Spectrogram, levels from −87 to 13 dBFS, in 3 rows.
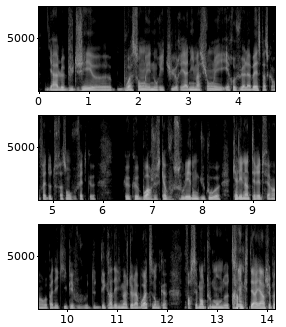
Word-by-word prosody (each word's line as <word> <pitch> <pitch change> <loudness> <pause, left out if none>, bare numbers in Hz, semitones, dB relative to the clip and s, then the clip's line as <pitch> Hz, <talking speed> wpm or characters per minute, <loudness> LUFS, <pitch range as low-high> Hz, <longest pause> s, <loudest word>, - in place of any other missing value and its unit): il - - -8
y - - 0
a 90 0 +3
le 90 0 +2
budget, 100 +1 0
heu, 85 -1 0
boissons 105 +2 0
et 95 -1 +1
nourritures 95 +3 -3
et 90 - 0
animations 95 +5 0
est 95 -3 0
est 95 - 0
revus 95 0 -2
à - - +2
la 85 0 +1
baisse 115 +3 +4
parce - - -4
qu'en - - -10
fait: 110 - -2
«De 95 - -3
toute - - -16
façon, 105 +4 -3
heu, - - -3
vous 90 -2 -16
faites 105 - -6
que 90 - -9 0.6
que 100 - -4
que 95 +1 -3
boire 105 +5 +3
jusqu'à 100 -1 -2
vous 95 +2 -7
saouler, 110 +4 +1
donc 95 -3 +2
du 90 0 -4
coup, 115 -4 +2
heu, 90 - -3 0.2
quel 105 -2 +3
est - - +6
l'intérêt 105 +1 +3
de - - -14
faire 95 -3 -3
un 90 - 0
repas 90 0 -2
d'équipe 95 +6 -6
et - - -1
vous 85 +1 -12
de 90 - -12
dégrader 100 0 -1
l'image 95 0 0
de 105 - +2
la 90 -1 +2
boîte?» 140 - +2
donc, 90 +1 -3
heu, 90 - -3 0.4
forcément, 115 0 +1
tout - - -6
le 100 - +2
monde, 100 -1 +2
heu, 90 - +1
trinque 150 -2 +4
derrière, 130 +5 +6
je - - -6
sais - - +1
pas 115 - +7
95 Hz, 275 wpm, -25 LUFS, 90-105 Hz, 0.6 s, pas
